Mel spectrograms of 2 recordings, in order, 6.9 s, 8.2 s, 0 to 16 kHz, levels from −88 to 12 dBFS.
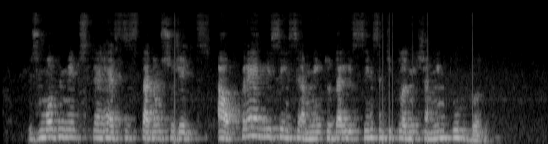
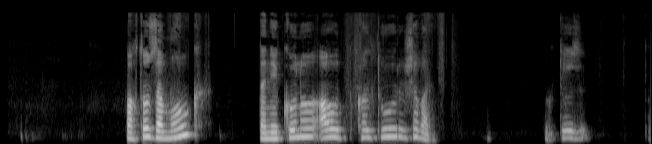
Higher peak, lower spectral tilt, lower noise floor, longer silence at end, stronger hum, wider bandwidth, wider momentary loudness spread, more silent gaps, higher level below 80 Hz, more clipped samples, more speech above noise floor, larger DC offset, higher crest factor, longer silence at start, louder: second, -8 dBFS vs 0 dBFS; about the same, -8 dB/octave vs -7.5 dB/octave; second, -65 dBFS vs -80 dBFS; about the same, 0.75 s vs 0.85 s; neither; about the same, 10.5 kHz vs 11.5 kHz; second, 7 LU vs 14 LU; neither; first, -58 dBFS vs -70 dBFS; neither; second, 38 dB vs 61 dB; neither; about the same, 18 dB vs 22 dB; second, 0.35 s vs 1.6 s; second, -28 LUFS vs -20 LUFS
